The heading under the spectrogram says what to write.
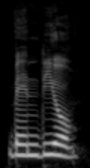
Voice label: "vendio", spanish

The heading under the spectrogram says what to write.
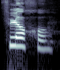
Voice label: "flojo", spanish

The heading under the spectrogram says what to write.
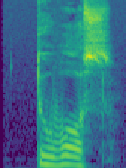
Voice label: "Tu Voz", spanish

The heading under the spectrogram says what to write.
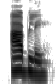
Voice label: "hable", spanish

